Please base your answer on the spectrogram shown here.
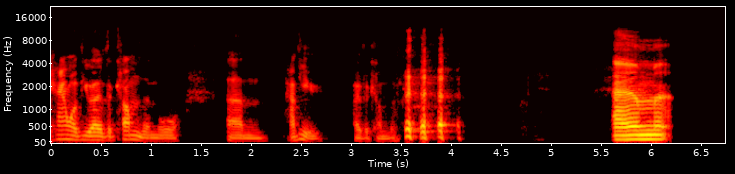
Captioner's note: laughs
